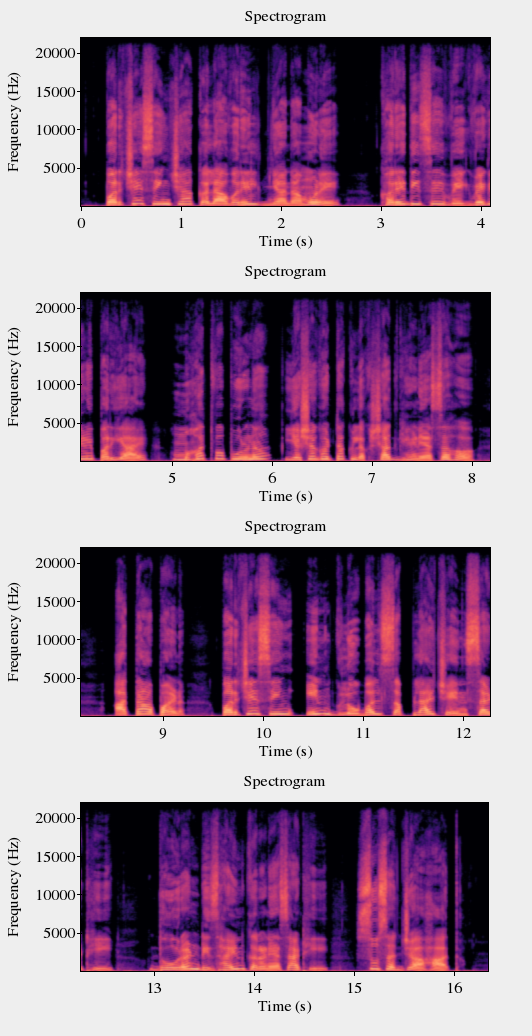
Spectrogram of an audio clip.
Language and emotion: Marathi, neutral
